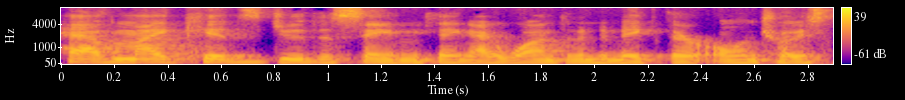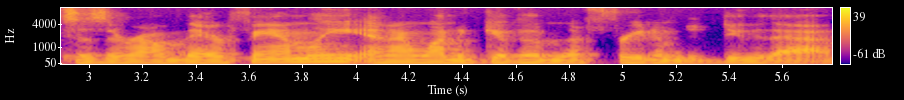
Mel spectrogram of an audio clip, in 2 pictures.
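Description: A woman is speaking. The background is quiet. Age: 50s. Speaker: psychotherapist. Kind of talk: casual interview.

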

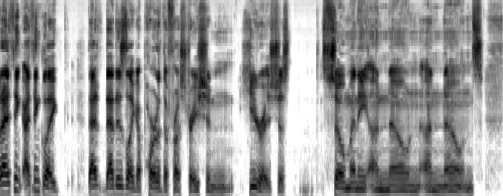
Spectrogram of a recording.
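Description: In an American accent, a man speaks at a medium pitch and moderate pace with lively intonation, the sound dry and close with no echo. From Idaho. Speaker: journalist, former wildland firefighter. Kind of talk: interview. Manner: halting, many fillers.

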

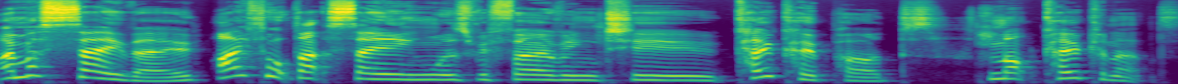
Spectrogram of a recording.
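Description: A woman speaks at a medium pitch with lively intonation on a very clean recording with a silent background. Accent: British. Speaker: podcast host. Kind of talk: casual interview chat.

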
